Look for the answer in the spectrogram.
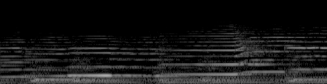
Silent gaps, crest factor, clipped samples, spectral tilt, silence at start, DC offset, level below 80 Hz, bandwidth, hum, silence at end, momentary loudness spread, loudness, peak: none; 14 dB; under 0.1%; -3.5 dB/octave; 0 s; under 0.1%; -62 dBFS; 7.6 kHz; none; 0 s; 11 LU; -36 LUFS; -22 dBFS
